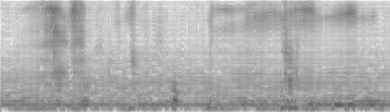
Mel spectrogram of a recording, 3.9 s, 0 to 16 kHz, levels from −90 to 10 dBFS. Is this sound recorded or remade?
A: remade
